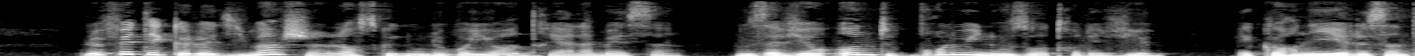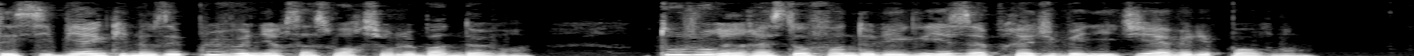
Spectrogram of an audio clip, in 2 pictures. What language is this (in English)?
French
